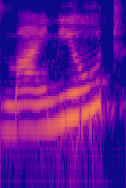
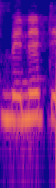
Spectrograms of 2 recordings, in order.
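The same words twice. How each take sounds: First: "minute," as my-NYOOT, rising, stress at the end; adjective minute. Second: "minute" as MIN-it, first syllable stressed; noun minute. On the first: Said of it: "the second word is minute". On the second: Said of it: "the first minute is a noun". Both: Shown as a demonstration.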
